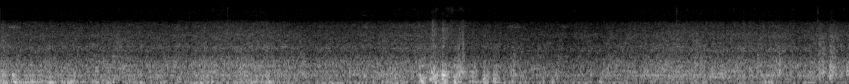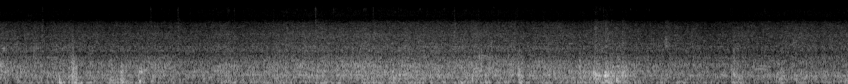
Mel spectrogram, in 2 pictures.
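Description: Passenger train coach running along the line, heard from inside: a steady rumble of wheels on rails, with a louder burst of clattering knocks about four seconds in and again near the end.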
